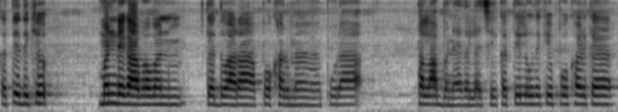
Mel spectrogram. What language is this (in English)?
Maithili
